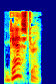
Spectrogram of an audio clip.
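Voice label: "gastrin", British English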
